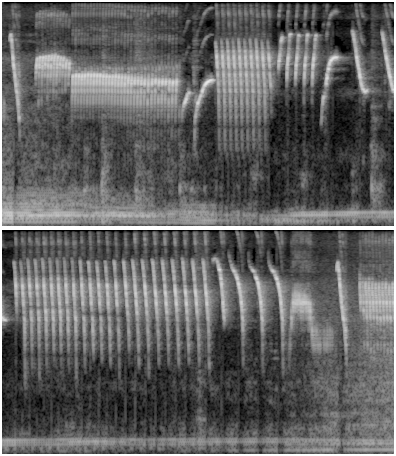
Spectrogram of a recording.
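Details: White canary in training (masteran) song, loud and continuous: steady whistled notes near the start, then long fast trills of rapid repeated chirps, downward-sweeping slurs and buzzy rolls, with a faint low hum underneath.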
